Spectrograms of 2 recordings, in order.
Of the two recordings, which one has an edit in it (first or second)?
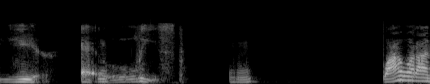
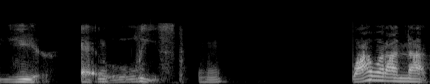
second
